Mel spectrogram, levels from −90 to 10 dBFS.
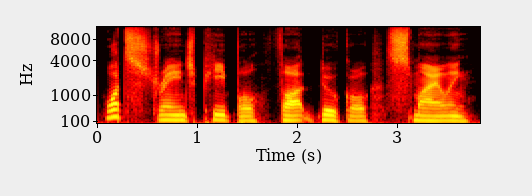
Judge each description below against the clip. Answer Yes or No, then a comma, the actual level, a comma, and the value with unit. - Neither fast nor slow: No, slow, 95 wpm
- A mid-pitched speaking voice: No, low, 125 Hz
